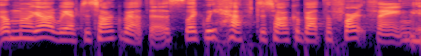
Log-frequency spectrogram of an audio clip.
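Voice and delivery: ordinary delivery

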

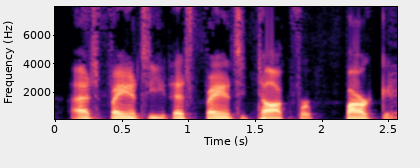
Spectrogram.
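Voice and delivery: put-on country accent. Explaining a fancy word to a co-host: Brad Pitt accent. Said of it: "that's such a good accent".

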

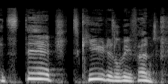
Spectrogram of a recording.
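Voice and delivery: high, gentle coaxing voice. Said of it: "And I'm like".

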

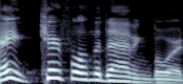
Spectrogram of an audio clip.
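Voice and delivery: mock yelling, acted-out shout. Retelling how a man at a party called out to the kids: retelling a yell at kids. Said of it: "he's like yelling at the kids like".

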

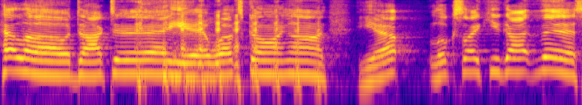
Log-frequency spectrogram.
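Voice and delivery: put-on very slow, bored voice. Imitating a doctor who was bored by the whole thing: imitating a bored doctor. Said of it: "he was just bored by the whole thing".

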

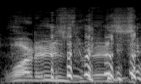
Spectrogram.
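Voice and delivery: high cartoon dad voice. Describing a strange baby on the Simpsons, the speaker voices the dad: old Homer Simpson voice. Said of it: "Like the old Homer voice".

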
